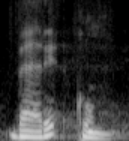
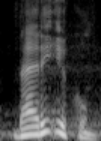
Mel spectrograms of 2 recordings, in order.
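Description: First: The glottal stop is followed by no vowel. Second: The glottal stop is followed by an i vowel. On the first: "الإسكان هنا هذه قراءة أبي عمرو" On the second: "بارئكم لأنها مجرورة"

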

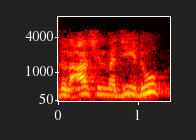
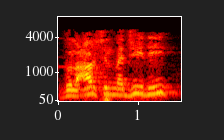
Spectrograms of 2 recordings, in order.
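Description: First: The last word ends with a u vowel. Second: The last word ends with an i vowel. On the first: The owner is called glorious. "Dhul Arsh al-Majidu, the glorious owner of the throne" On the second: The throne is called glorious. "Dhul Arsh al-Majidi, the owner of the glorious throne"

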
